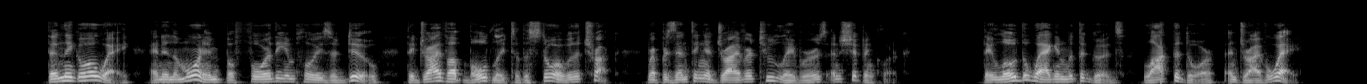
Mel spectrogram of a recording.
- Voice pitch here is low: Yes, low, 115 Hz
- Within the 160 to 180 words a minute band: No, average, 195 wpm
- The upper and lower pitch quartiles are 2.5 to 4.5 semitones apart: No, average, 5.2 semitones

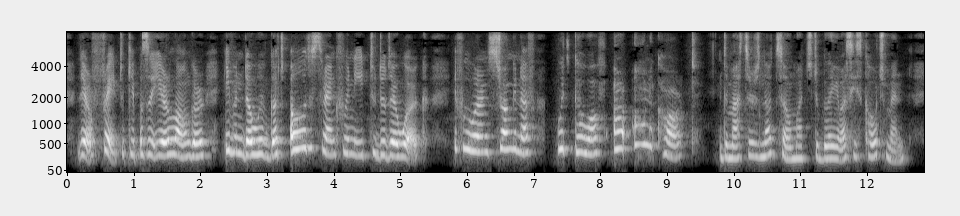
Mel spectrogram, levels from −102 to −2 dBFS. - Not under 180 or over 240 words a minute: Yes, average, 195 wpm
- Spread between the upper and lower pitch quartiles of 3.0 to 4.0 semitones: No, average, 4.6 semitones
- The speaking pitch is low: No, very high, 285 Hz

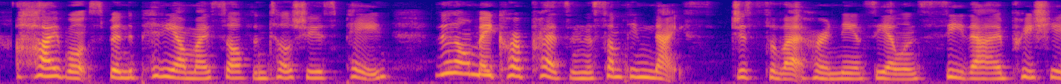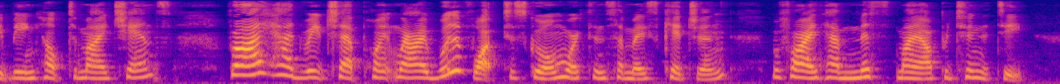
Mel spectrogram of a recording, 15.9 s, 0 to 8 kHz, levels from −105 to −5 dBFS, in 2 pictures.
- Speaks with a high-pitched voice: Yes, high, 230 Hz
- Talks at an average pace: No, fast, 230 wpm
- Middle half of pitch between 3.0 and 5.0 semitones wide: Yes, average, 3.7 semitones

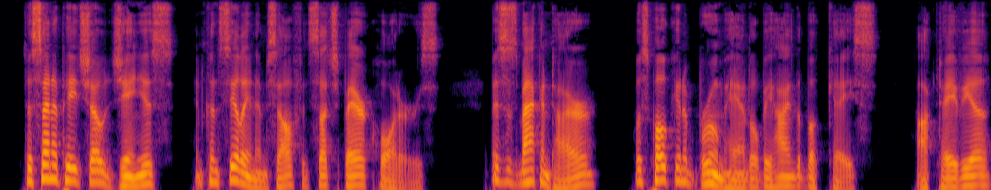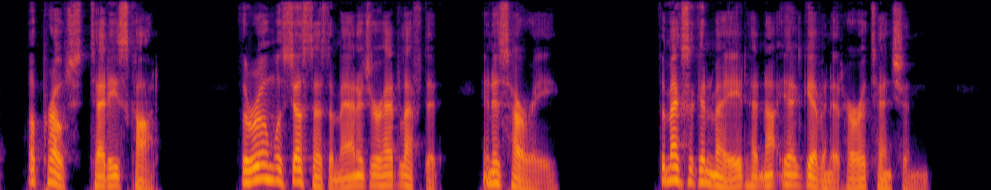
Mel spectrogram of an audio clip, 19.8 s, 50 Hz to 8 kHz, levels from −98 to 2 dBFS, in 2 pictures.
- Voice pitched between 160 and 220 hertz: No, low, 105 Hz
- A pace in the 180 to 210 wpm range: No, average, 145 wpm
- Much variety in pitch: Yes, wide, 7.0 semitones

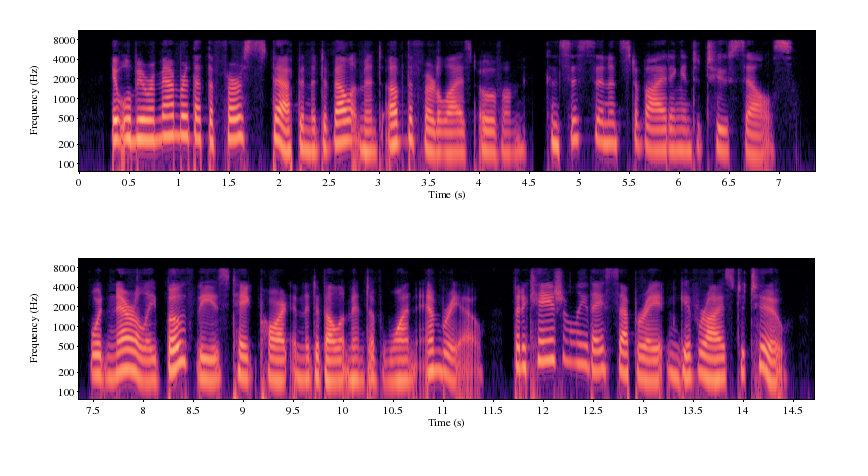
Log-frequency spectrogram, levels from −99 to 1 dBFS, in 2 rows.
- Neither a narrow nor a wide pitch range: No, wide, 6.0 semitones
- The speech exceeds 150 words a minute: Yes, average, 170 wpm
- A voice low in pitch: No, medium, 185 Hz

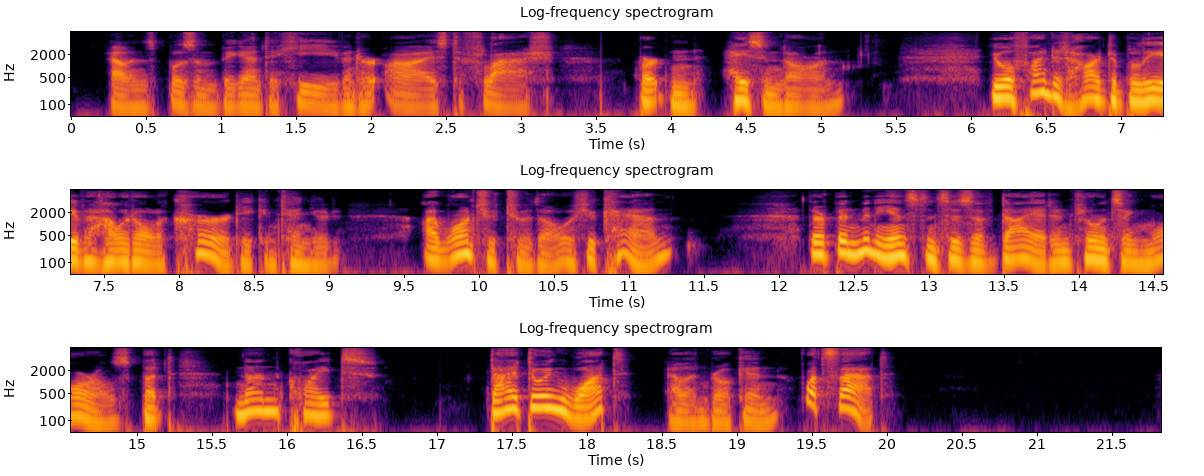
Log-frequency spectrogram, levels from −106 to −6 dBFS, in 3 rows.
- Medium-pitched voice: No, low, 105 Hz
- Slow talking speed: No, average, 150 wpm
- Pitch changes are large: Yes, wide, 7.1 semitones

